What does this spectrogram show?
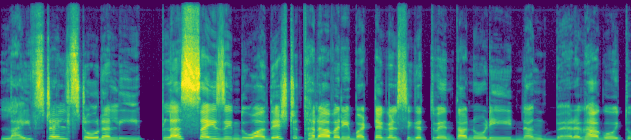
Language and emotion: Kannada, surprised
